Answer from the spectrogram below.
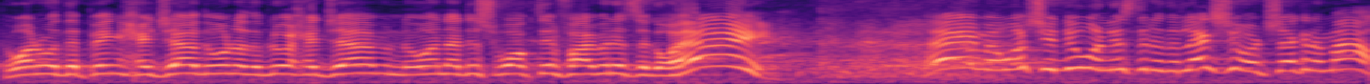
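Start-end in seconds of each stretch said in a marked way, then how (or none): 3.4-6.9 light, playful teasing tone, pitched up. A lecturer calls out a man in the audience, teasing. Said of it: "I'm just teasing you".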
